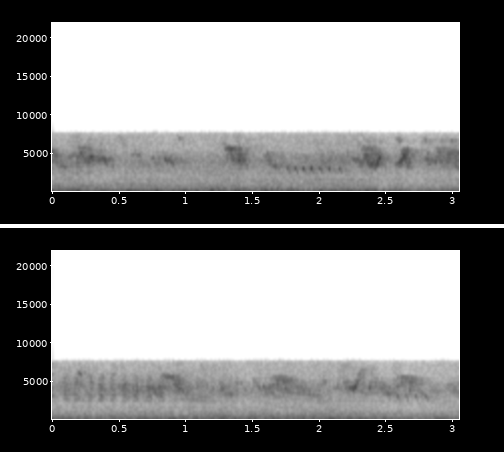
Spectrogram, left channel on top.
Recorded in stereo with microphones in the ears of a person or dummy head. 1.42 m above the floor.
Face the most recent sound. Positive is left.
No sound to turn to.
